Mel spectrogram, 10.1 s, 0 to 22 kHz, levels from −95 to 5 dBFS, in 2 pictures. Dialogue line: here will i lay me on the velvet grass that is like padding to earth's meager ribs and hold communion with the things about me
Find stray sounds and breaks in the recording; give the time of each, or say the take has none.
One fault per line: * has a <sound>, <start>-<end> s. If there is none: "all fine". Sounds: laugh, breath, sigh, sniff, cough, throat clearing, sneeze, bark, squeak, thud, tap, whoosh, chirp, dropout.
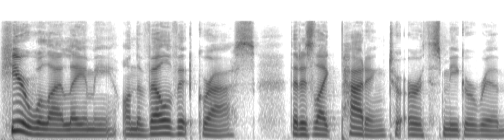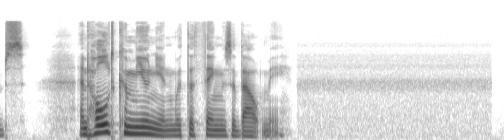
all fine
